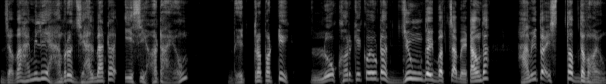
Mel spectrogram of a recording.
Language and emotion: Nepali, surprised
